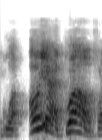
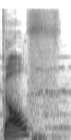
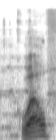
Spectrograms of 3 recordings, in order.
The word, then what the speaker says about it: Guelph: Being from North America, I didn't know if it was Gulf or Guelph. – It's Guelph, isn't it? – Guelph. – Guelph, like elf, but with a gua. – Guelph.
